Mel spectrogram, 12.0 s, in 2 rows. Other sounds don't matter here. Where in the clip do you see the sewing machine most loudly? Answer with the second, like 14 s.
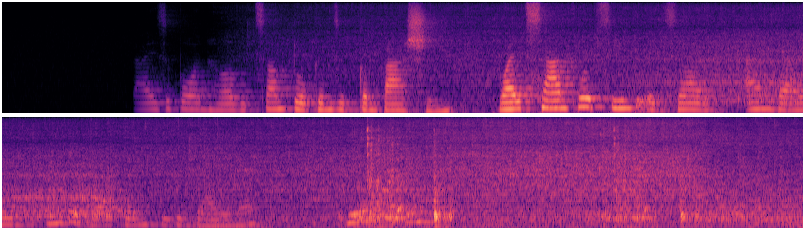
9 s.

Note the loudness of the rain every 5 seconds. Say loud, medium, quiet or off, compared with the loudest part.
quiet, medium, loud.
